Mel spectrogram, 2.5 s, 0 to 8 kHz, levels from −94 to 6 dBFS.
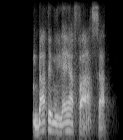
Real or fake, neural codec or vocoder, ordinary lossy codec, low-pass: fake; codec, 16 kHz, 2 kbps, FreqCodec, smaller model; Opus, 16 kbps; 7.2 kHz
